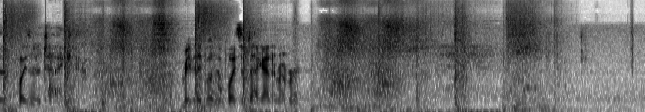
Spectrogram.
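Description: Magic spells crackle and whoosh in bursts from a video game.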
